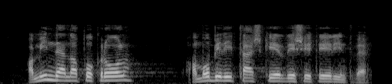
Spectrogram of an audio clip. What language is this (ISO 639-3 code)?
hun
